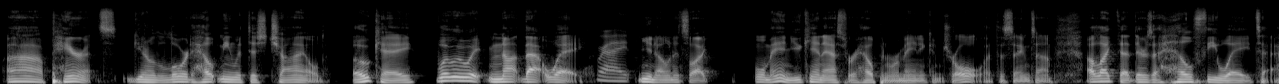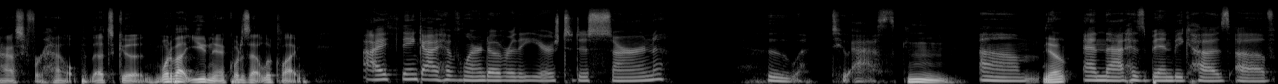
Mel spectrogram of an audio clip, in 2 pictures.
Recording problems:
none

